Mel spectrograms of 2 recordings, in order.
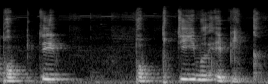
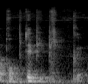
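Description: First: The name is said at a normal, unhurried pace. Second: The name is said quickly and run together.

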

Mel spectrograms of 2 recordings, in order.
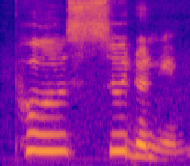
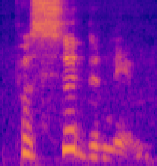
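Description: First: The word starts with a pronounced P sound. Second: The word starts with a pronounced P sound.

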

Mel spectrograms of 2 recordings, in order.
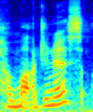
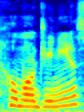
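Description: First: The 'homo' part is less clearly pronounced. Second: The 'homo' part is clearly emphasized. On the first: "also said as homogeneous" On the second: "I like to emphasize the part of the word that helps us know what it means"

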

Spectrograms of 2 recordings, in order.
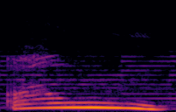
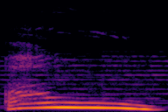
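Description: No difference in how they are said.

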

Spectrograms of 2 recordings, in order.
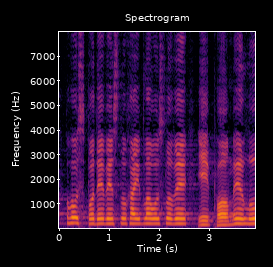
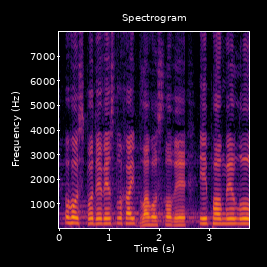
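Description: The two takes are said the same way.

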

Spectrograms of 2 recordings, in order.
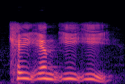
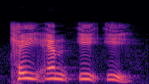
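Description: Both takes have the same delivery.

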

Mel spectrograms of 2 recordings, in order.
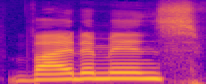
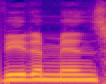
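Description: First: It is said with an American pronunciation. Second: It is said with a British pronunciation. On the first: "For the Americans" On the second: "for the Brits"

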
